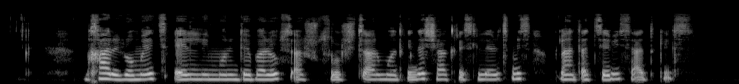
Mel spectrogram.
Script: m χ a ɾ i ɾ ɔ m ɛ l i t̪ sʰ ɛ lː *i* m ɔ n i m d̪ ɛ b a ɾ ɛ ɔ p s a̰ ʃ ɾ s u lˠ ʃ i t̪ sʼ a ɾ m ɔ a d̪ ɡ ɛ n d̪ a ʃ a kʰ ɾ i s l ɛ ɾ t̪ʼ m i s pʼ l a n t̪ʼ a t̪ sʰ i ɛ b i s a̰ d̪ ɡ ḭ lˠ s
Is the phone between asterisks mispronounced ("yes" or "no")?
no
